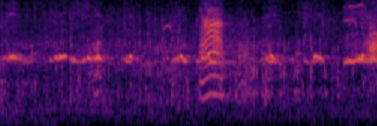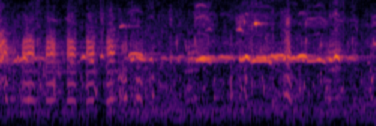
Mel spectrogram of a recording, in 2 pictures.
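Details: A group of teal giving overlapping thin whistles in a steady high chorus, broken by a few louder, harsher duck-like calls near the start and middle.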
